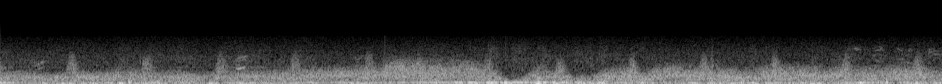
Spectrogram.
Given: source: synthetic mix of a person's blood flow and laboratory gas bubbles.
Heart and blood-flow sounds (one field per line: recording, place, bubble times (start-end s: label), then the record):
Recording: Doppler ultrasound of blood flow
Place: subclavian vein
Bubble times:
7.09-7.33 s: bubbles
From the record:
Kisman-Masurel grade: 111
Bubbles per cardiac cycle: 1 to 2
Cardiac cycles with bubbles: 1 to 10%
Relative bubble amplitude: barely perceptible (0.100 to 0.250)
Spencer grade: 1 (occasional bubble signal discernible with the cardiac motion signal, with majority of cardiac periods free of bubbles)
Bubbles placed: anywhere in the cardiac cycle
